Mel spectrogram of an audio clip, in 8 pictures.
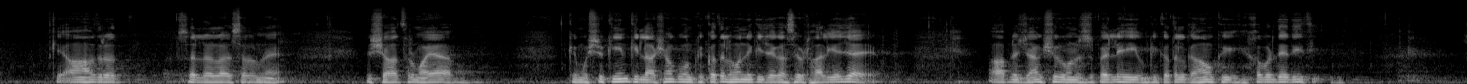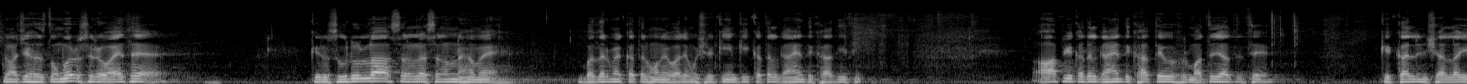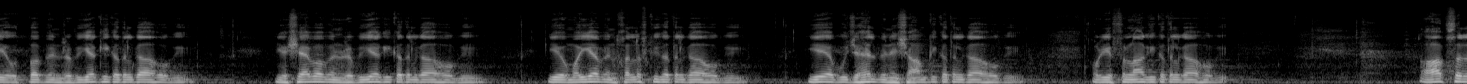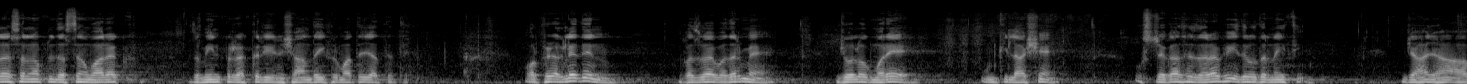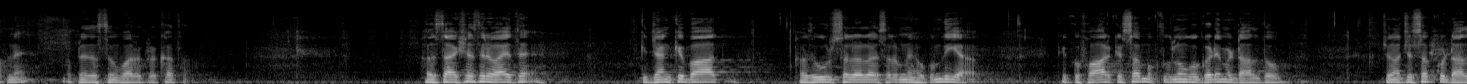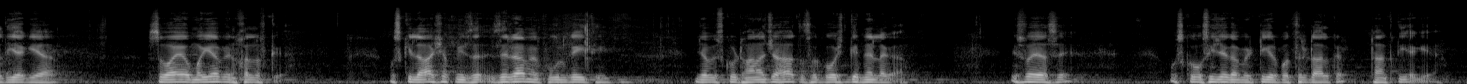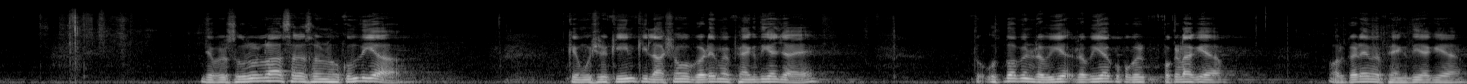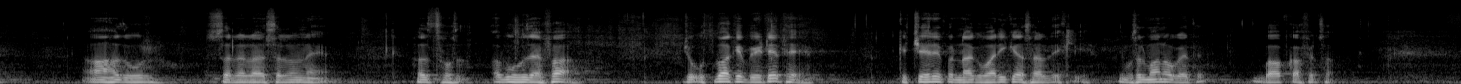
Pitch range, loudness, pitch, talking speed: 105-115 Hz, -26 LUFS, 110 Hz, 155 wpm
